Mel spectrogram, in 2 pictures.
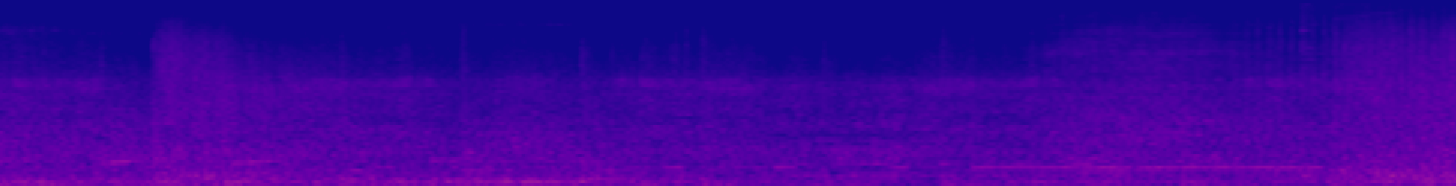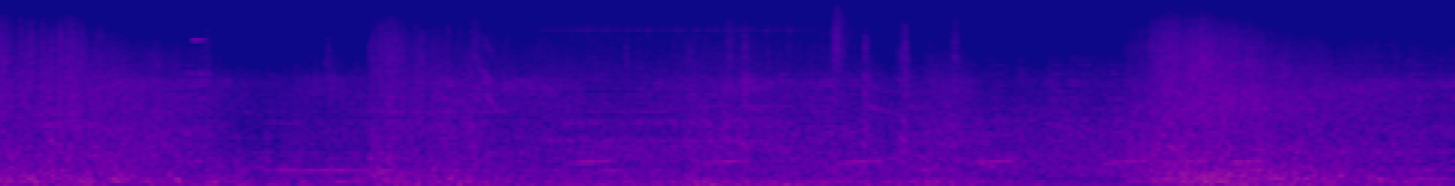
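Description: Missiles whoosh past in quick bursts.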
